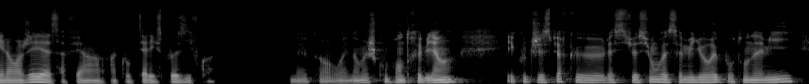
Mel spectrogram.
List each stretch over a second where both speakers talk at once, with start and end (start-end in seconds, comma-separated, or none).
none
